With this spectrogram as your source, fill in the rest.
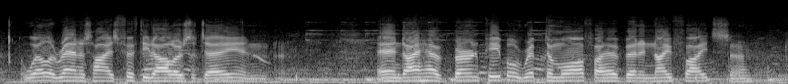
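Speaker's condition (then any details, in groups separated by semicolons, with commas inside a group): No condition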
